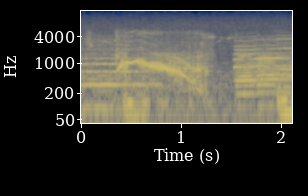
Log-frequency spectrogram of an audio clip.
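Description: Cartoon soundtrack music with a long pitched cry laid over it. The cry swoops up and then slides steadily down in pitch for most of a second. The music breaks off briefly and starts again on a new chord.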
